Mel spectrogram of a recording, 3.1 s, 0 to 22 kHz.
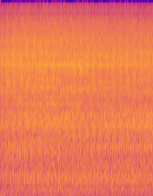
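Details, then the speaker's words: John Deere 7420 idling after Stanadyne DE10 injection pump replacement for ECU 1076 fault code, during leak check: steady, even diesel idle with dense low rumble, no misses or knocks; normal idle, high-pressure line leak to fix. "Oh, seems to be running pretty nice."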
